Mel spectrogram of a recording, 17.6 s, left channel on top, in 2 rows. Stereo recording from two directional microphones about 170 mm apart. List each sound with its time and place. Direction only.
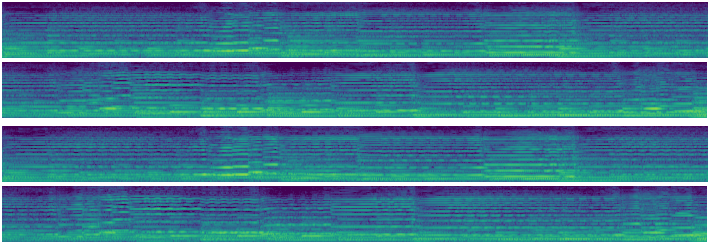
2.7 s violin: 35° right (ahead or behind)
5.9 s music: 35° right (ahead or behind)
10.1 s violin: 25° right (ahead or behind)
11.4 s music: 25° right (ahead or behind)
16.6 s music: 30° right (ahead or behind)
